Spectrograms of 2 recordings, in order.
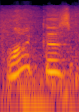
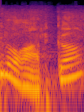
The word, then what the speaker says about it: latke: Latkes or latkes through the years have sparked some controversy, and more than one beginning with the pronunciation. Do you say latka or latke?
